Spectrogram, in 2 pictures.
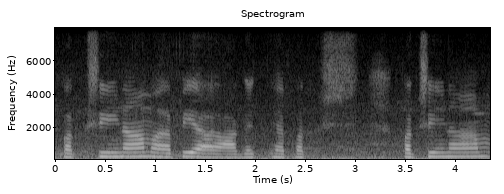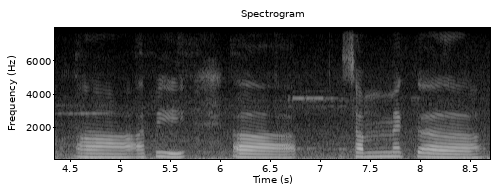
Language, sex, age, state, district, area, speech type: Sanskrit, female, 30-45, Karnataka, Dharwad, urban, spontaneous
